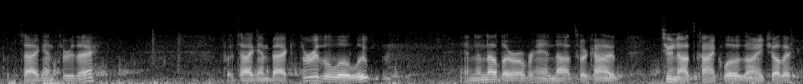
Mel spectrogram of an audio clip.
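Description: Low-voiced man fishing from a boat. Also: a little fast, creaky, long pauses, narrow, tinny audio. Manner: excited, talks to the fish. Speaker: fishing vlogger. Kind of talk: casual on-the-spot fishing commentary. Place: outdoors on a small boat on open water. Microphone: head-mounted action camera. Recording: wind and water noise outdoors.

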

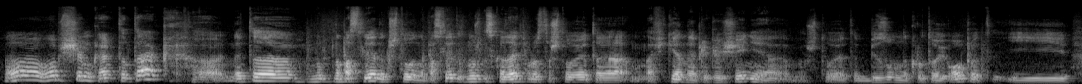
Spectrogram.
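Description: A young man talking casually to camera at home, loose and hesitant with many pauses. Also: on the low side, gravelly. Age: young adult. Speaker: vlogger sharing a retreat experience. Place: small indoor room at home. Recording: roomy home room, faint hiss.

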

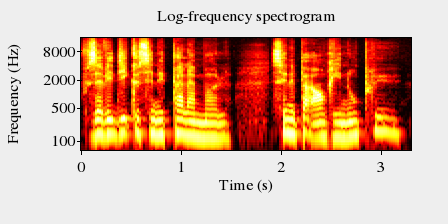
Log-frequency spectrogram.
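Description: A man voicing a young frightened queen pleading with her dying brother, his voice pushed high and exclaiming. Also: fairly even intonation, brisk, dark tone, dry recording, clean studio sound, close to an everyday voice. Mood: pleading, aghast.

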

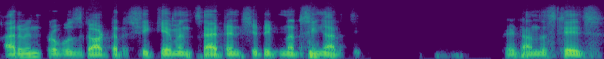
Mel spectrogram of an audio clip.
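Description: A middle-aged man with a South Indian accent giving an informal devotional sermon, animated and repetitive, asking rhetorical questions into a headset mic. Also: low voice, a little fast, dry recording. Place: small indoor office. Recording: slightly dull, lo-fi headset audio.

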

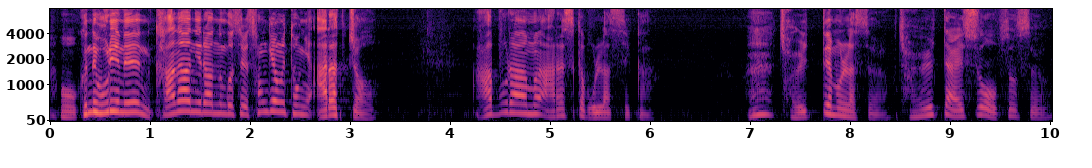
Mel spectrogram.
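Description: A man preaching a children's sermon, quizzing the kids with call-and-response questions. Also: sits high. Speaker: children's pastor.

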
